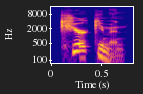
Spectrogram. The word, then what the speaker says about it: curcumin: Pancreatitis, curcumin, that's spelled curcum i n. Now, kurcumin is very, very cool stuff.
